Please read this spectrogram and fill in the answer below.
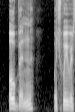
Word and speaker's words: Oban: couple years ago I was at what is pronounced Obin which we would say Oban the scotch I was just sitting out looking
